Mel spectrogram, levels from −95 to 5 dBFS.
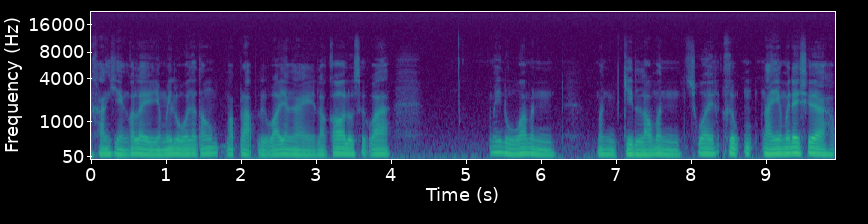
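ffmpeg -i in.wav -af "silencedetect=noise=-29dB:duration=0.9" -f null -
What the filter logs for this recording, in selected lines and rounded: silence_start: 3.94
silence_end: 5.38 | silence_duration: 1.44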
